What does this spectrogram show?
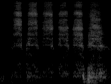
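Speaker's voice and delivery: unvoiced kss-kss to a kitten; whispered kitty call. Real, not acted. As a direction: hiss softly to coax a kitten. Calling kitten.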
